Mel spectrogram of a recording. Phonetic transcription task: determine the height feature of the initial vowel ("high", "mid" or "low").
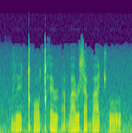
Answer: high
